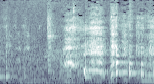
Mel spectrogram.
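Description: A young woman speaks close to a microphone.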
